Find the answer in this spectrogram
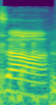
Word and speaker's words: Czar: Zoe and Czar. Zoe and Czar. Czar is spelled C-Z-A-R, silent C.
